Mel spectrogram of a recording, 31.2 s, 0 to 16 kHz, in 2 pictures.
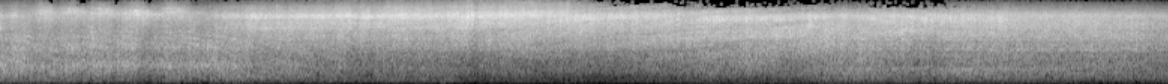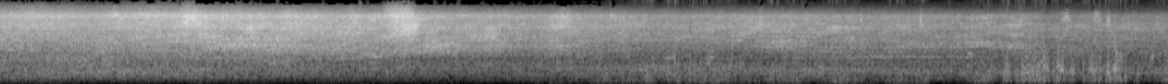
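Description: A Class 221 Super Voyager diesel train rushes past at speed alongside a rail head treatment train worked by Class 66 diesel locomotives, whose water jets hiss onto the rails. The loud rush of noise eases off over the last third as the rear locomotive draws away.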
